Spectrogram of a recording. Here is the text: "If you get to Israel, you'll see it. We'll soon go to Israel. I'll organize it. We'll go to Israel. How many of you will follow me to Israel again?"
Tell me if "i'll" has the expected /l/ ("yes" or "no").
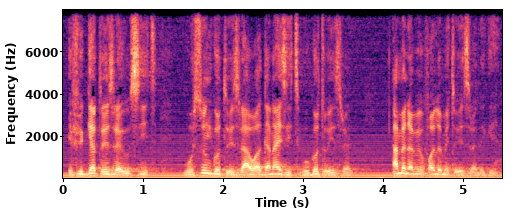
no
